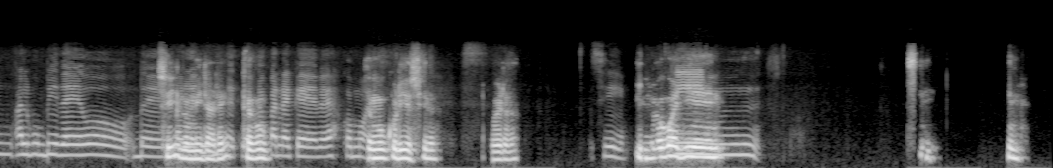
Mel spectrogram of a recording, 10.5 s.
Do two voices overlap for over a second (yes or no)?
yes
